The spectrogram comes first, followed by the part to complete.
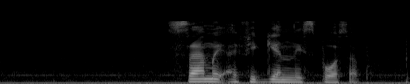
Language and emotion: Russian, positive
